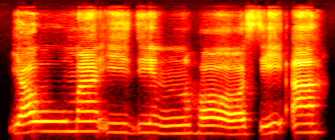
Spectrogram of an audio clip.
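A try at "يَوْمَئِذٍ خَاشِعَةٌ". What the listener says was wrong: Cuman kho-nya nggak keluar ya. Yauma idin khasyin-nya nggak keluar. Khasyiah. Khasyiah. kayak ngorok, Bu. Kho, khasyiah.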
